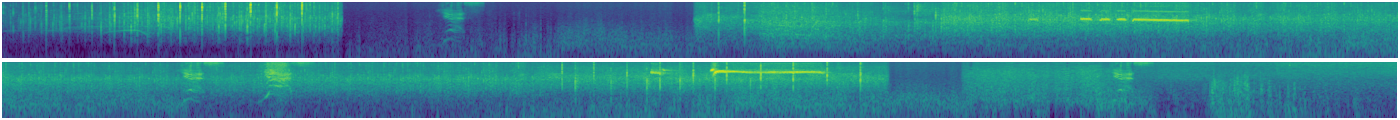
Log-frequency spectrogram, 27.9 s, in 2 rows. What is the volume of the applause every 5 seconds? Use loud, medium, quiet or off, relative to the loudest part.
loud, loud, loud, medium, loud, off.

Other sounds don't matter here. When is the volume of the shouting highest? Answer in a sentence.
The loudest moment of the shouting is at 17 seconds.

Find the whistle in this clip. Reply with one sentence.
The whistle can be heard from 10.2 to 12.0 s and from 20.4 to 22.2 s.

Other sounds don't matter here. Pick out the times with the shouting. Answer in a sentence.
The shouting can be heard from 4.3 to 4.8 s, from 15.7 to 17.1 s and from 25.0 to 25.5 s.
